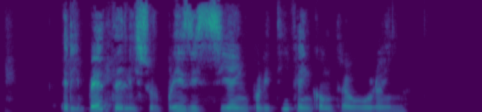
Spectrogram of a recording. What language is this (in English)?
Esperanto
